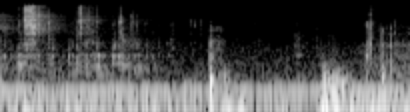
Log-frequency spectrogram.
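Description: A few faint clicks of a metal socket working the clutch-lever clamp bolt on a motorcycle handlebar, one sharper click about a second in, over a steady low hum.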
